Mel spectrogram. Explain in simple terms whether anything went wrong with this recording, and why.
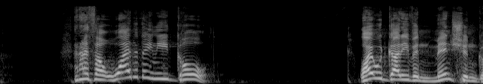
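Nothing went wrong here.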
